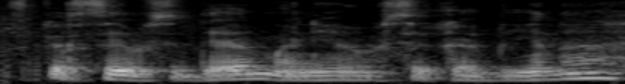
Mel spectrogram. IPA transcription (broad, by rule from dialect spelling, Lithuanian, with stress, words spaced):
sʲkʲɛrˈsɐɪ ʊʃʲsʲɪˈdʲeːjoː ʊn mɐnʲɪ ʊʃʲsʲɪkɐˈbʲiːnɐ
